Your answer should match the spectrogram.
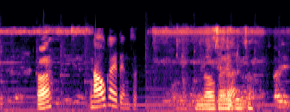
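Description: Voices on a recorded phone call, with a steady high-pitched trill behind them that drops out for a moment in the middle.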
